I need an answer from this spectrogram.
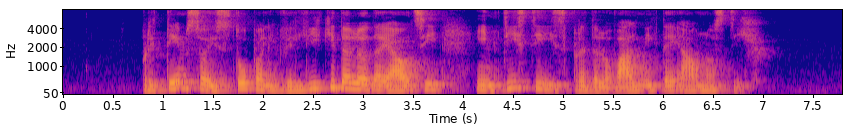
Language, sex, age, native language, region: Slovenian, female, 30-49, Slovenian, Central Slovenia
